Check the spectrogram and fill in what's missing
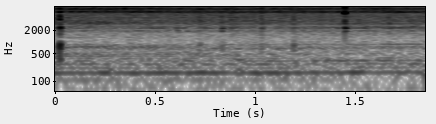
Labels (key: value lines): label: anthrophony, boat engine
recorder: HydroMoth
